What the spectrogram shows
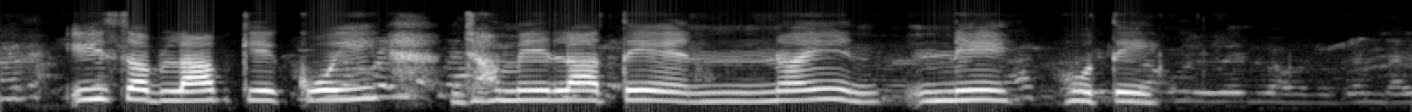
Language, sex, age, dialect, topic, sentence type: Magahi, female, 56-60, Northeastern/Surjapuri, banking, question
